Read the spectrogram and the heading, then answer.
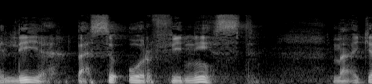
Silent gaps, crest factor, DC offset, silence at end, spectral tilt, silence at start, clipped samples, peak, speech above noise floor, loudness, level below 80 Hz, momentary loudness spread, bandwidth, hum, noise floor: none; 18 dB; under 0.1%; 0 s; -5 dB/octave; 0 s; under 0.1%; -6 dBFS; 26 dB; -25 LUFS; -40 dBFS; 12 LU; 11 kHz; none; -51 dBFS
